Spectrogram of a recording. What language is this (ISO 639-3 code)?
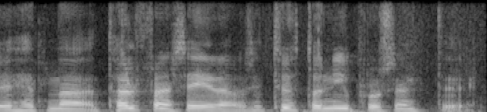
isl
